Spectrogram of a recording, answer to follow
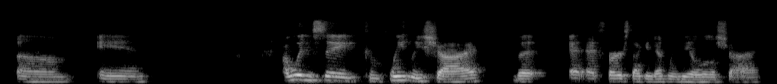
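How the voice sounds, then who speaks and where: Speaking quietly at a moderate pace, a man with a medium-pitched voice leaves long, frequent pauses. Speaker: church deacon of finance. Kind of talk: podcast interview. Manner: quiet, reserved.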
